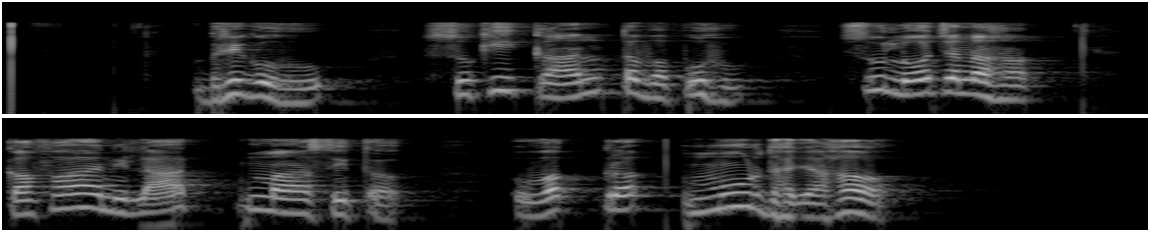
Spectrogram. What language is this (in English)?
Sanskrit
